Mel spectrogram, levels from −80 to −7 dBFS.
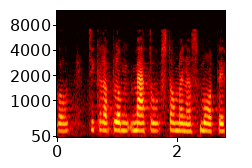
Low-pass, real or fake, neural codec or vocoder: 7.2 kHz; fake; codec, 16 kHz, 0.4 kbps, LongCat-Audio-Codec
